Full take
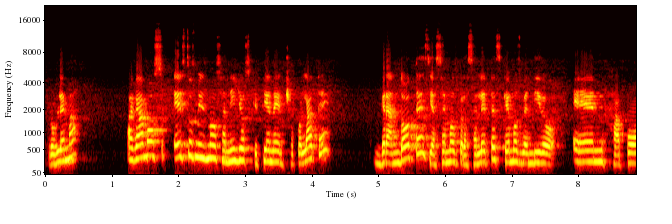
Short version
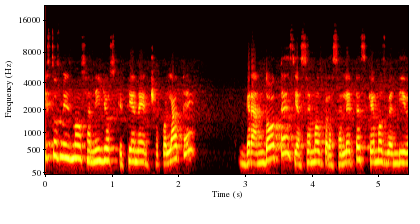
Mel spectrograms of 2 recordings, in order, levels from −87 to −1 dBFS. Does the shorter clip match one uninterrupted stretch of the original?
yes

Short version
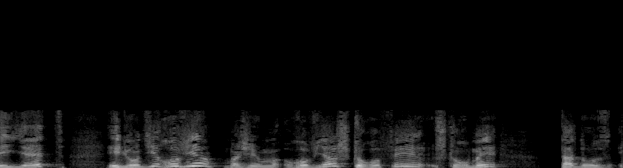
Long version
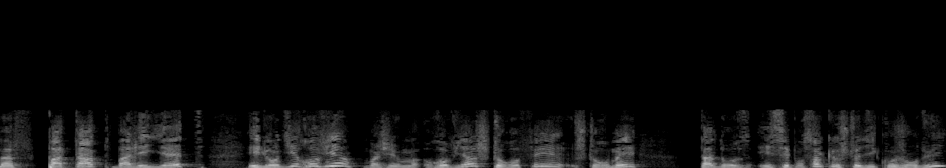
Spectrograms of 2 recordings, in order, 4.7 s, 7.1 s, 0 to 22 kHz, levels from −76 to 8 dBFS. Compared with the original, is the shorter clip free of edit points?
yes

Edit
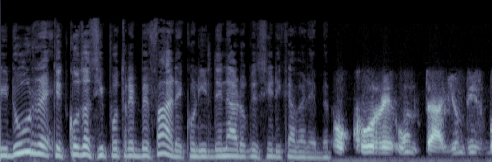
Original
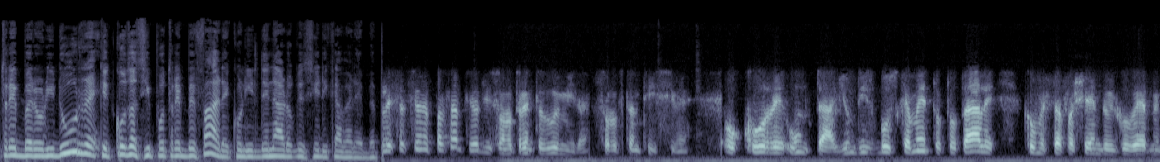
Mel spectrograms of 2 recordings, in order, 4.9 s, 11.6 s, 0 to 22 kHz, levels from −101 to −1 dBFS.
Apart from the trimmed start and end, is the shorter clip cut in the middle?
yes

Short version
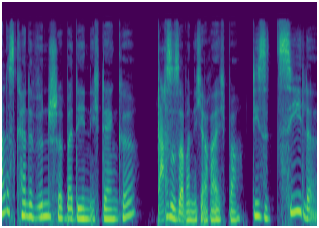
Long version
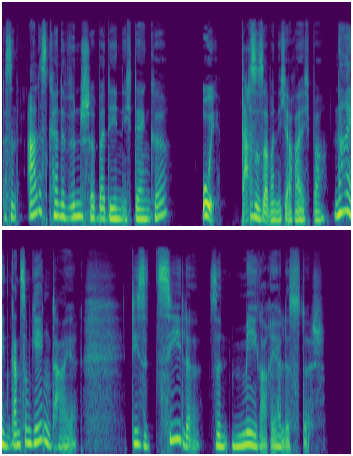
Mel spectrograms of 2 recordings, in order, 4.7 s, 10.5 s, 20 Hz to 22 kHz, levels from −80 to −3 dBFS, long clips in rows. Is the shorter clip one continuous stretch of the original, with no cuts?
no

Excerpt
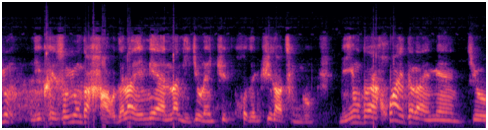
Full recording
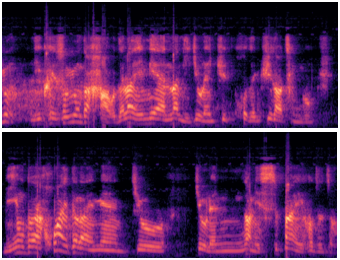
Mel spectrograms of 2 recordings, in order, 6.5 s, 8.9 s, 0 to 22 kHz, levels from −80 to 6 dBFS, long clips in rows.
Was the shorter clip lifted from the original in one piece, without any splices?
yes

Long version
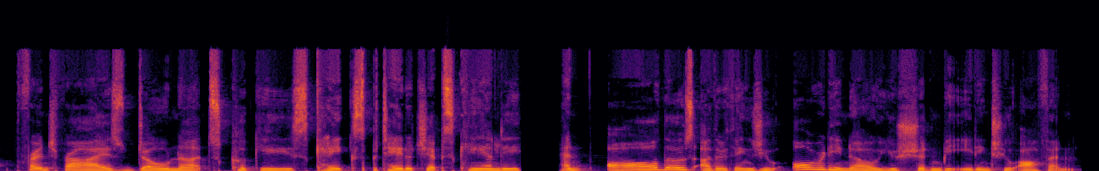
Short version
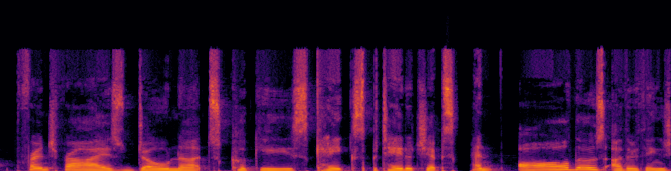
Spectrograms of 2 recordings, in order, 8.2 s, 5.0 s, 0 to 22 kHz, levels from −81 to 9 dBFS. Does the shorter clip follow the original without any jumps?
no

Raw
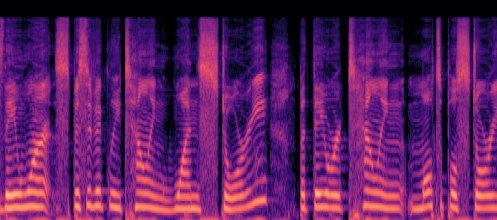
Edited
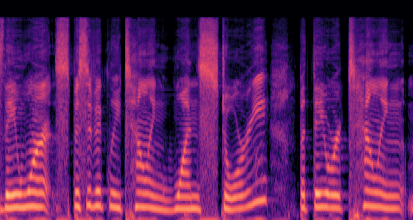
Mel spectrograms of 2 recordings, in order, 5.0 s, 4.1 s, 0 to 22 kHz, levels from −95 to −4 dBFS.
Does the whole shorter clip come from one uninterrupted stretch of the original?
yes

